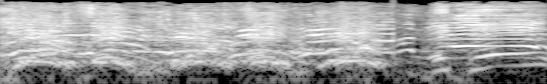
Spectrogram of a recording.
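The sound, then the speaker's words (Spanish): A large crowd cheers and shouts in the street, celebrating the guilty verdict against former police officer Kim Potter; many voices yell together in a loud, sustained, excited roar with overlapping whoops. “En la calle hay muchos que celebraban.”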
